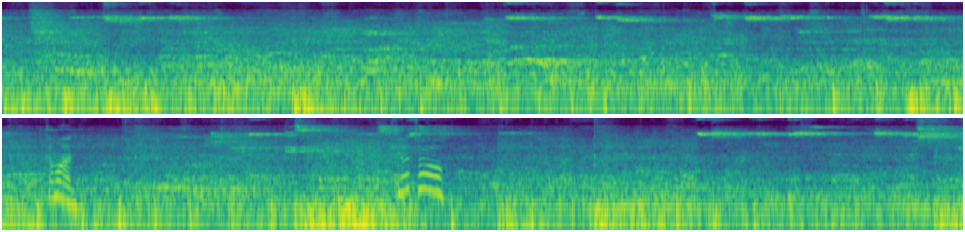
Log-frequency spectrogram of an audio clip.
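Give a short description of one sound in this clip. Young players shout and call out to each other in a large echoing gym.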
